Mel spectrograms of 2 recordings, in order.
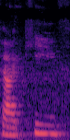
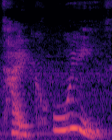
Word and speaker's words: Tyquise: They called me Takis. And I was just, oh my God, this shit. But I was like, okay, fine. They just don't know how to read. Cause clearly you can see my name is spelled Tyquise. Not Takis, not Taisha. None of that. It's Tyquise.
